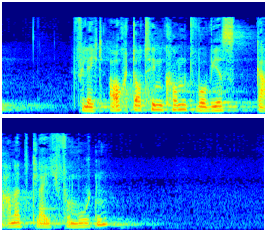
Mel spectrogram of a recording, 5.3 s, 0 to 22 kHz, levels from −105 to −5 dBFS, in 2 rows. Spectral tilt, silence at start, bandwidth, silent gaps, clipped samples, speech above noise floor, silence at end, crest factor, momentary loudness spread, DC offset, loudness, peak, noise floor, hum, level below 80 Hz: -4.5 dB/octave; 0 s; 13 kHz; none; under 0.1%; 38 dB; 1.35 s; 22 dB; 9 LU; under 0.1%; -33 LUFS; -12 dBFS; -71 dBFS; none; -78 dBFS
